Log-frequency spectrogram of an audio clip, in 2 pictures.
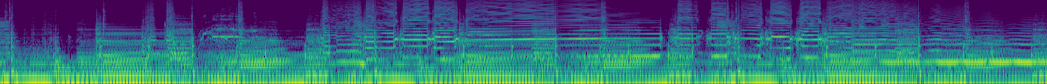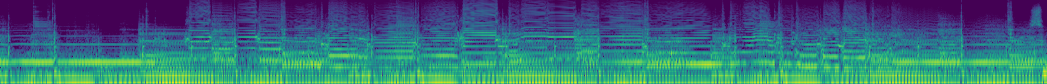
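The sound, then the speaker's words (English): An electric guitar plays through a distortion pedal, thick sustained chords and notes ringing out loud with a gritty, saturated tone throughout. “So this is with my distortion.”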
